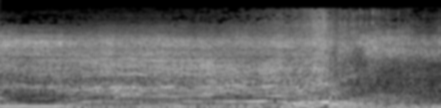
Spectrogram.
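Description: Race car engines running, one revving up in rising pitch and peaking loudest about three seconds in before easing off.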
